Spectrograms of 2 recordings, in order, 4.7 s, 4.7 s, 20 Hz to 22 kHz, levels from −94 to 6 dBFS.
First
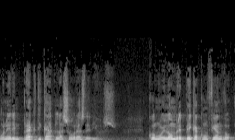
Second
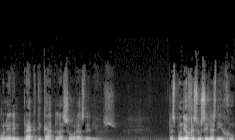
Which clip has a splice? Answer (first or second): first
